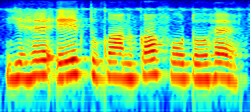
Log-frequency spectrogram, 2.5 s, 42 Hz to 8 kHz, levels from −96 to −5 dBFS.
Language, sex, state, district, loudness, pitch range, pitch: Hindi, female, Uttar Pradesh, Shamli, -16 LUFS, 205-235 Hz, 215 Hz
